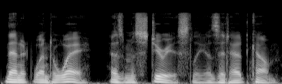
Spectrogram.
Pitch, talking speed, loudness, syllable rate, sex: 95 Hz, 215 wpm, -16 LUFS, 5.5 syllables/s, male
